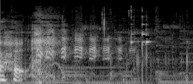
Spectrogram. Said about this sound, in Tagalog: Iparinig natin sa Spotify na umiinom kayo.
